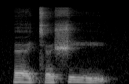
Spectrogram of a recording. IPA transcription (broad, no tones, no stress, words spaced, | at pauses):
ɛcɘ ʃi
